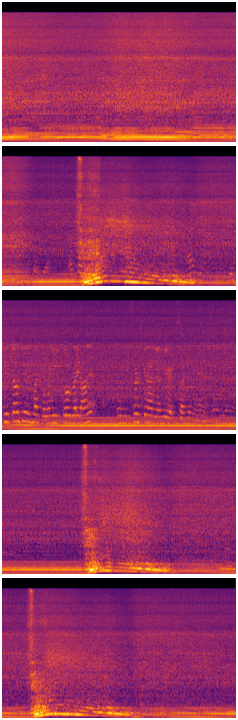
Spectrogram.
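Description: A four-cylinder car engine idles.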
